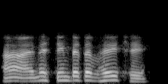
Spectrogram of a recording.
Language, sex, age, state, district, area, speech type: Maithili, male, 18-30, Bihar, Purnia, rural, conversation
